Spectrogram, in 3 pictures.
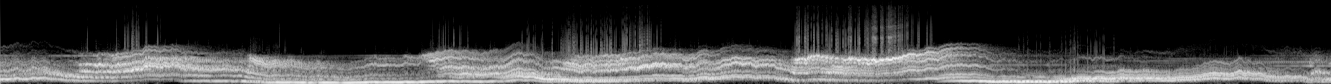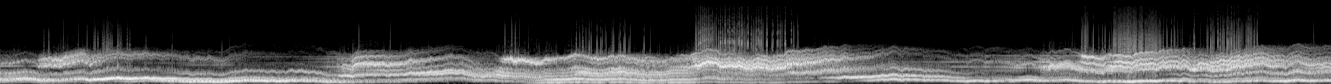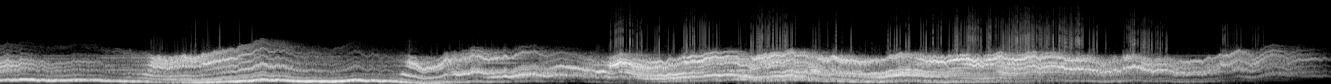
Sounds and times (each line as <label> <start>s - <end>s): drone 0.0s - 39.9s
